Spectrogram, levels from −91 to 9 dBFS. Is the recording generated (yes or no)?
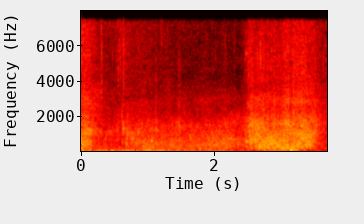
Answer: no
